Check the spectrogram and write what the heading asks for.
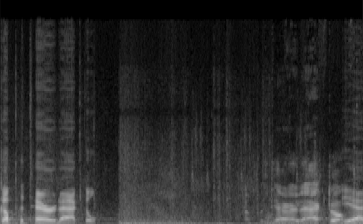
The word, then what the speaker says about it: pterodactyl: A pterodactyl? Yeah, it's how you pronounce that if you didn't know. Hard P at the beginning.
